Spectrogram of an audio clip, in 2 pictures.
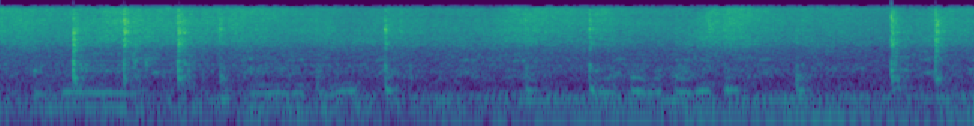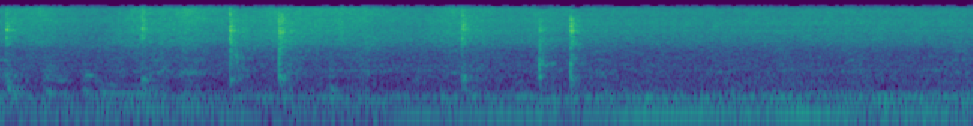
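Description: Chicken meat fries in oil for tinola, a steady close sizzle broken by frequent sharp scraping clicks of stirring, with no voices.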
